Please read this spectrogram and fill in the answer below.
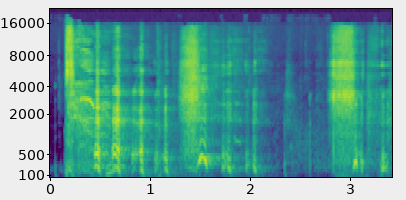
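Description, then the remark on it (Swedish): A person coughs repeatedly: a rough cluster of hacking coughs, then a louder single cough, a short pause, and one more forceful cough at the end. “ja, det, hostan sitter kvar som ni kanske hör.”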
